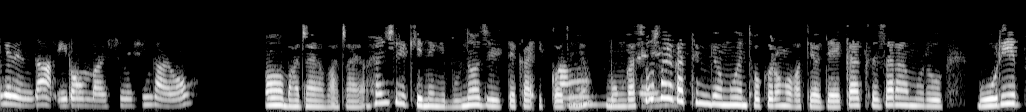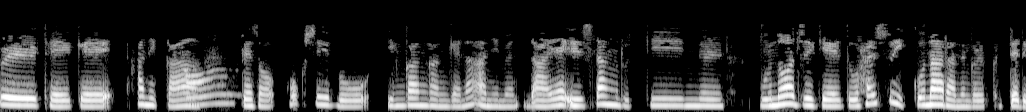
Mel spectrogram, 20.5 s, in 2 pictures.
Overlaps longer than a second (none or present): none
